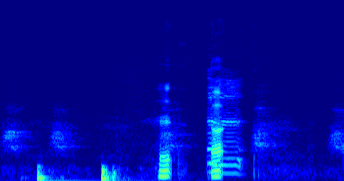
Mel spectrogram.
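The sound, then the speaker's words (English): A female pet dog barks twice, two sharp, bright barks close together, preceded by a few dull thumps and soft indistinct voice-like murmurs. “My dog is barking.”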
